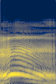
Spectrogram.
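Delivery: high, loud, drawn-out stretched "hey". Joking about casting a movie remake: Steve Buscemi voice. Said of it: "that's my Steve Buscemi voice".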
